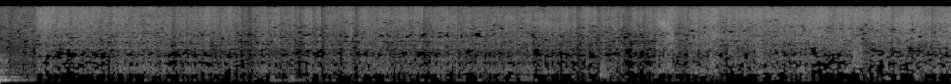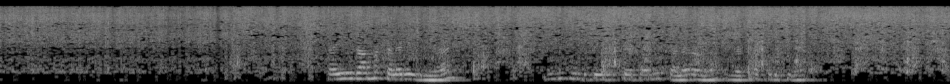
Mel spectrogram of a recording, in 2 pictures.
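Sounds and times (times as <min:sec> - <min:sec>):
oil sizzling: 0:00.0 - 0:19.0
spatula stirring paste: 0:11.7 - 0:19.0.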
